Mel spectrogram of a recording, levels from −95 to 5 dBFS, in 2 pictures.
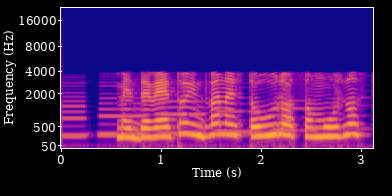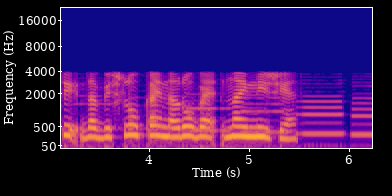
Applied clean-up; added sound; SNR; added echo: neural mask model RNNoise.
